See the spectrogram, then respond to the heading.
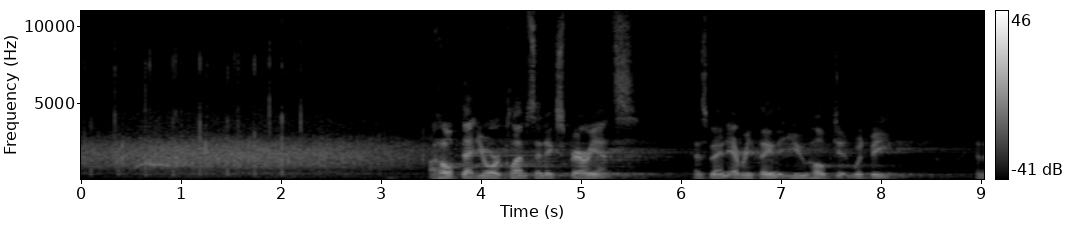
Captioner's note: applause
